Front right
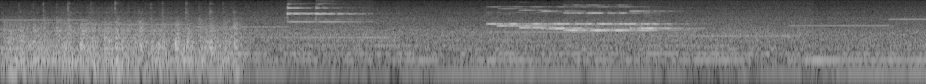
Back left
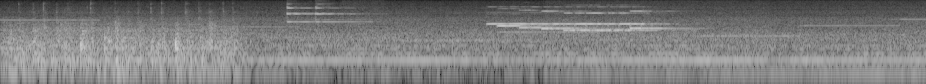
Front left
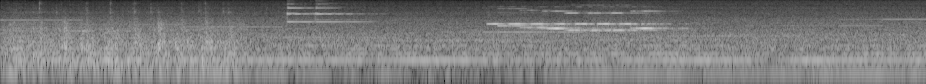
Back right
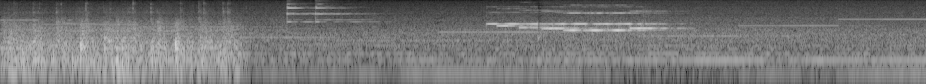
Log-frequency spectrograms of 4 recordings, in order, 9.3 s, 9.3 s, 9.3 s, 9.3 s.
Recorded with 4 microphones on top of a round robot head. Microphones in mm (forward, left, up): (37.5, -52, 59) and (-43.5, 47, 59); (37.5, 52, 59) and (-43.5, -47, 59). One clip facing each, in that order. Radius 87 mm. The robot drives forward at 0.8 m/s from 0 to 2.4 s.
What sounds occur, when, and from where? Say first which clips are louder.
2.9 s a bell: back left 3 dB, front left 4 dB; 175° left, 1.6 m
4.8 s a ringtone: back left 3 dB, back right 3 dB; 130° right, 9.5 m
